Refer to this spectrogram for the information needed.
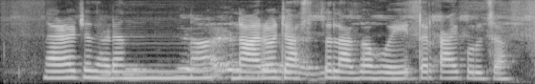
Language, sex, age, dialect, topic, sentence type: Marathi, female, 18-24, Southern Konkan, agriculture, question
